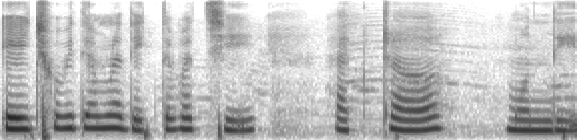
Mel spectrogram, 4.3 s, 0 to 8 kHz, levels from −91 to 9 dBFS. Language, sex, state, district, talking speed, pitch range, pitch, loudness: Bengali, female, West Bengal, Jalpaiguri, 95 wpm, 220-255 Hz, 235 Hz, -19 LUFS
